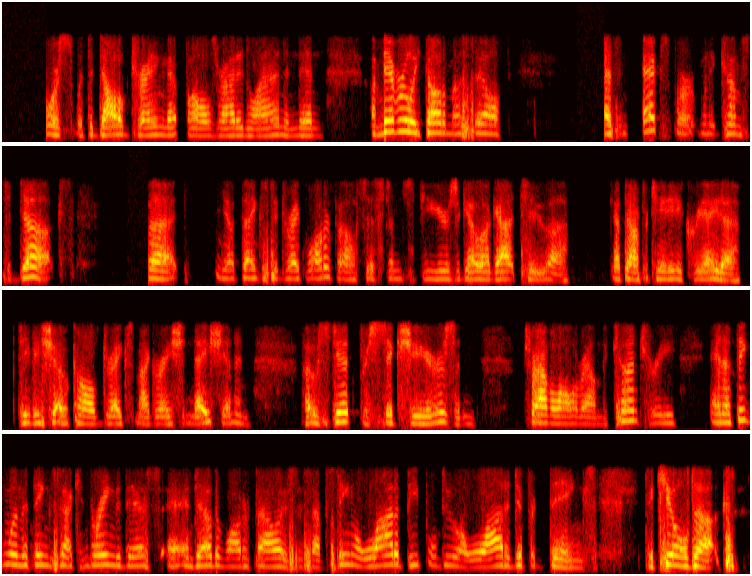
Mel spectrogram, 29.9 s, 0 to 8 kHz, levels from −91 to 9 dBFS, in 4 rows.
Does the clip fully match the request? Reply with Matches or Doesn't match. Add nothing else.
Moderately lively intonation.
Matches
